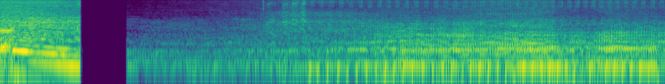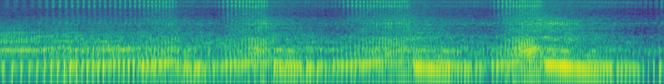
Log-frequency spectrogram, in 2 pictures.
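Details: Suzuki Satria single revving with the battery disconnected: small single revs rise and drop back repeatedly, crisp and even with no cutting out or hesitation; revs freely on throttle.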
